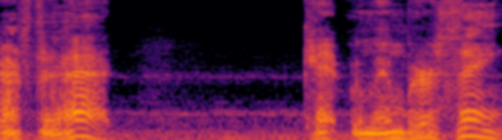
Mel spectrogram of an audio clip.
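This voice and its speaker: A raspy man's put-on character voice at medium pitch, moderate pace, and clear background noise. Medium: video game. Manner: nervous, stammering.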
